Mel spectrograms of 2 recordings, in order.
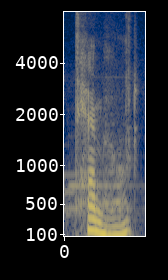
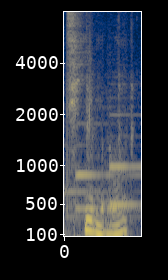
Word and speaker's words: Temu: I also get T is it temu or teu I feel like they pronounce it temu but many people say Teemo Twitter pre Elon was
